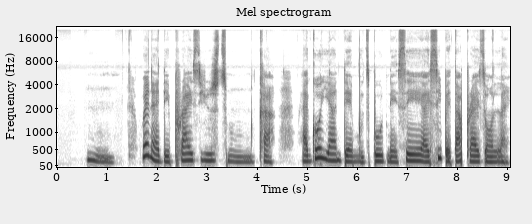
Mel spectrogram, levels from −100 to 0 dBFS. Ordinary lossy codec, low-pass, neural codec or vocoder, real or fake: none; none; none; real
